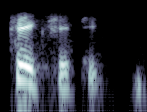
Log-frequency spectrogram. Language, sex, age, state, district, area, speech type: Maithili, male, 18-30, Bihar, Madhubani, rural, conversation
